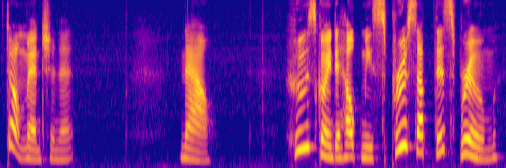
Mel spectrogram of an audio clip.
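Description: A woman's voice: medium pitch, takes it slowly, no echo. Actress playing quirky lady professor in audio drama, theatrical n breezy, voice goes up and down a lot, dry sound. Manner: theatrical, breezy, deadpan whimsy. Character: eccentric, brisk, cryptic woman professor.

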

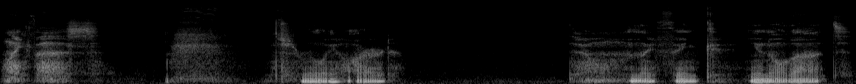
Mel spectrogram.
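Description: A sleepy boyfriend, acted by a man in an ASMR roleplay, murmuring slowly and half-whispering. His voice is very husky and crackles with heavy vocal fry. He sounds reluctant yet teasing, as if barely awake. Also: mid-range voice, sing-song, warm tone, exaggerated voice. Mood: drowsy, reluctant. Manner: slow, drowsy murmur with sighs and pauses.

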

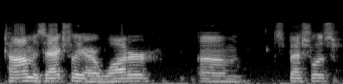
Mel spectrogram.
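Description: A man's voice: on the high side, little pitch movement, unhurried, pushed and bright. A man explaining things informally on a work call, often repeating words as he goes. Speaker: extension staff member. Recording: dull conference-call audio, faint noise.

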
